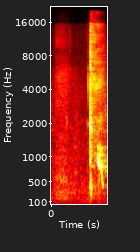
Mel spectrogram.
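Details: One brief, explosive sneeze after quiet breathing and a big yawn from a baby (Lucas); a single infant sneeze.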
